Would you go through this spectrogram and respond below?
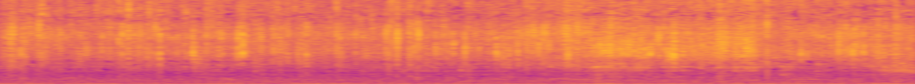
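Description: Beef kabab sizzling as it fries in a mix of butter and oil, a steady hiss with soft crackle that swells slightly toward the end, close and continuous with no talk.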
